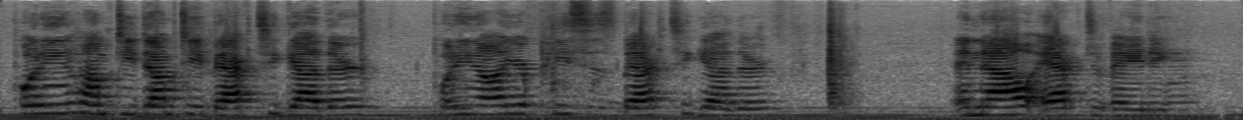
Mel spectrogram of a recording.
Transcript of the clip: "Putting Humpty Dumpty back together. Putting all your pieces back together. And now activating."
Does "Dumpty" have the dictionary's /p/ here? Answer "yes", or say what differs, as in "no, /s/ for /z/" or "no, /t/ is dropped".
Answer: yes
